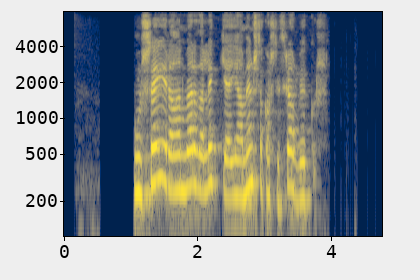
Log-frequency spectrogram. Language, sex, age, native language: Icelandic, female, 40-49, Icelandic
